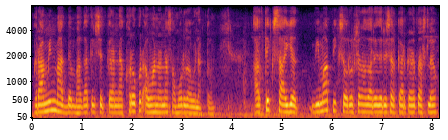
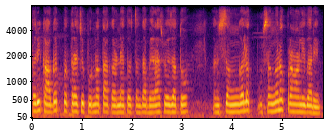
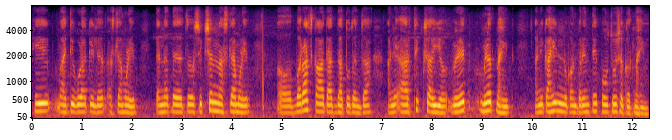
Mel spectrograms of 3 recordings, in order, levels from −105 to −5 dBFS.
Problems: constant background noise, background conversations at intervals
